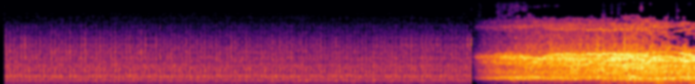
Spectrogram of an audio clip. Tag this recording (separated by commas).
inside a public space, Vehicle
